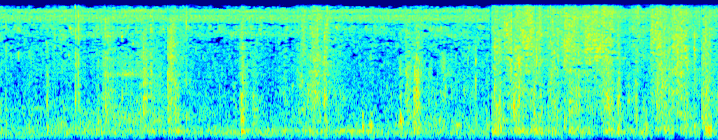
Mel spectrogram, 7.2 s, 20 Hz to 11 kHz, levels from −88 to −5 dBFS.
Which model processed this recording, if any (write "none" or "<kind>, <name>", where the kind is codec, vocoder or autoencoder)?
vocoder, Vocos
